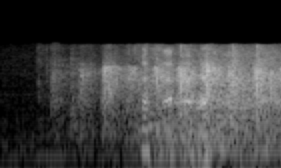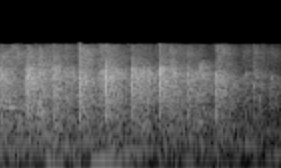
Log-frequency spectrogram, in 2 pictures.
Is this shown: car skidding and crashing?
no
